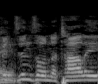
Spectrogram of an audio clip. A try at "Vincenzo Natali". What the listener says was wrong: You put the accent in the wrong place. That's all.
